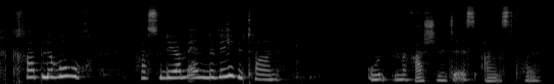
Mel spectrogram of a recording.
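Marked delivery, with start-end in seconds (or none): 0.1-2.8 high, louder worried squeak; piepsende Haselmausbraut. A narrator's reading. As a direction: call out in a high little mouse voice. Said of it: "piepste sie". (hohes, lautes Mäusepiepsen)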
